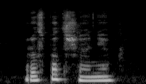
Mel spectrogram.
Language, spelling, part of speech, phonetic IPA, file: Polish, rozpatrzenie, noun, [ˌrɔspaˈṭʃɛ̃ɲɛ], LL-Q809 (pol)-rozpatrzenie.wav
